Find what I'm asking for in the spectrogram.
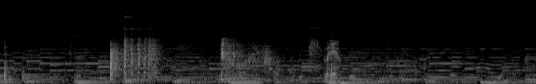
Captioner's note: coin clatters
